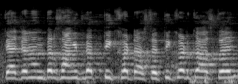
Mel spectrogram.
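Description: A woman preschool teacher with a Marathi accent teaching young children in class, asking question after question and urging them to answer louder. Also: high-pitched, level tone, fast, noisy background.

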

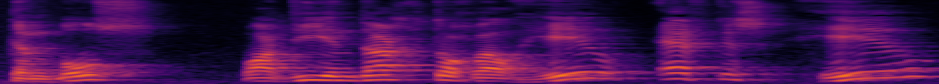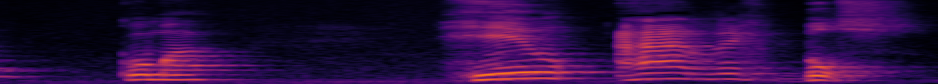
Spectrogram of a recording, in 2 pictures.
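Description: Slow man reading a dictation. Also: lively intonation, reverberant. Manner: reads each phrase slowly, then drops low to call out punctuation. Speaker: dictation reader.

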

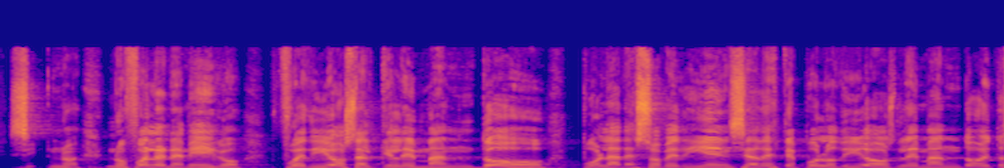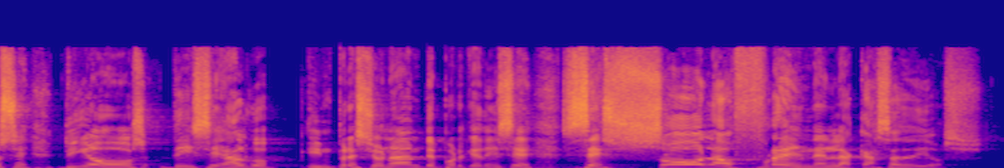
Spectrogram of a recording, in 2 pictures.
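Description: A man's voice: high voice, measured pace, few pauses, pushed and bright. A man preaching a sermon as pastor, reading scripture aloud and explaining it, with rising questions and phrases that lift into song.

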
